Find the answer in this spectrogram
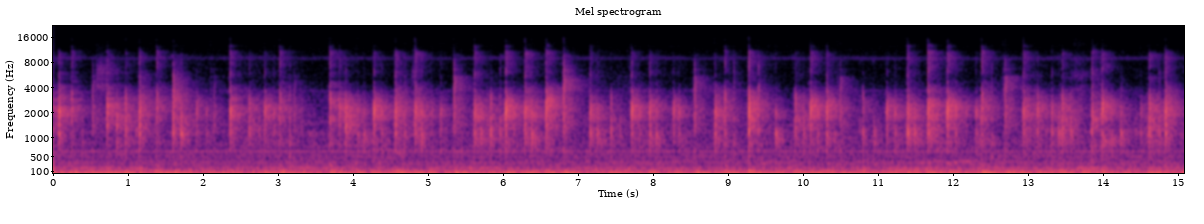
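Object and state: Mechanical keyboard with plastic keycaps.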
